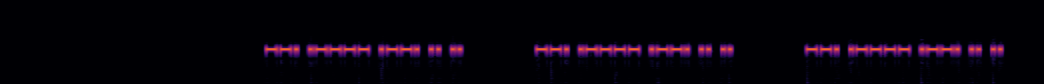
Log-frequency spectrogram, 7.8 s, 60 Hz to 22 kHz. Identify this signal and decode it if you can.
Morse code, heard as a keyed tone, about 45 wpm, 700 Hz. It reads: G1PII G1PII G1PII
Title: DXCC-100 Call Signs - 5 Characters - Repeated 3x - 45wpm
